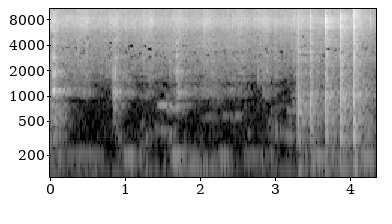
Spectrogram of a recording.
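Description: A spice tempering fries in a pan for a Tulu-style beaten-rice dish, faint sizzling with soft stirring at first, then a quick run of sharp spatter pops near the end.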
